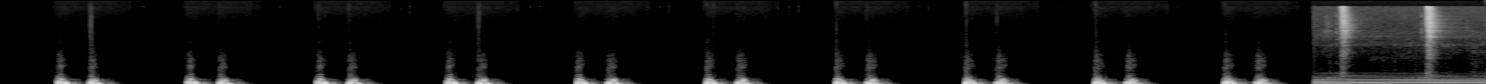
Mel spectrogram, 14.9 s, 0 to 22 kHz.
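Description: Heartbeat sound effect: a slow, steady run of low double thumps, about one pair every 1.3 seconds, ten in all. Shortly before the end a steady low hum comes in.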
